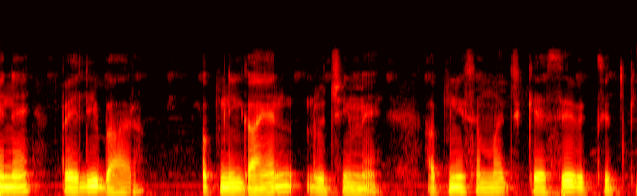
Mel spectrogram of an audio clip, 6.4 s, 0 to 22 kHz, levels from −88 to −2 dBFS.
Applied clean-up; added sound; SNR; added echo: none; none; none; none.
